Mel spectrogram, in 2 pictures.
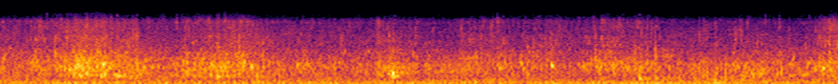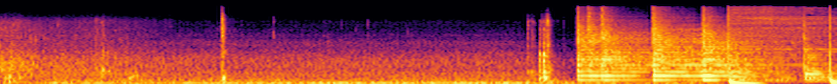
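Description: Soft ambient noise with a low hum and a few faint clicks, then music cuts in suddenly close to the end, with held tones and a drum beat.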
